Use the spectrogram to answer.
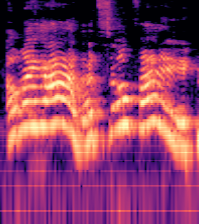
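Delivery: high, loud mock-delighted squeal; amused high voice. Actress telling the real Anna, high squealing laugh. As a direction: squeal it out, tickled. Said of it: "And she's like".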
